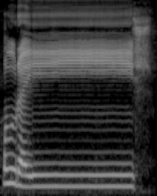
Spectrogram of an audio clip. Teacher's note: یہاں ساکن سے پہلے زبر یا لین ہے، اس کے بعد شین کو وقف کی وجہ سے ساکن کر دیا تو ادھر مد لین عارض ہوگا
